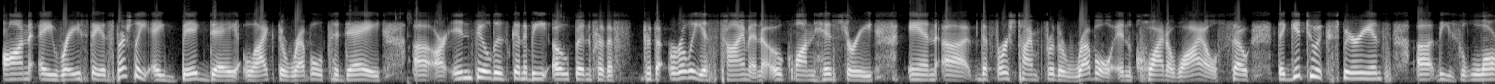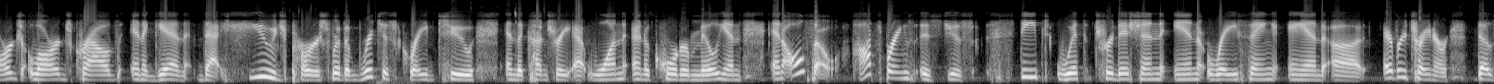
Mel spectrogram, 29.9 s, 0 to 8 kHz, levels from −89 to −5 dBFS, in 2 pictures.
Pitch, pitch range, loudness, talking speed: 185 Hz, 170-205 Hz, -18 LUFS, 175 wpm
